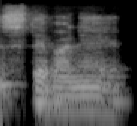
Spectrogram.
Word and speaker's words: 스데반: 오늘 우리 스데반 천사의 얼굴을 한 스데반의 모습에 함께 말씀을 나누고자 합니다. 스데반 우리식으로 발음하면 스데반으로 불렀고 헬라어로는 스테파노스입니다.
